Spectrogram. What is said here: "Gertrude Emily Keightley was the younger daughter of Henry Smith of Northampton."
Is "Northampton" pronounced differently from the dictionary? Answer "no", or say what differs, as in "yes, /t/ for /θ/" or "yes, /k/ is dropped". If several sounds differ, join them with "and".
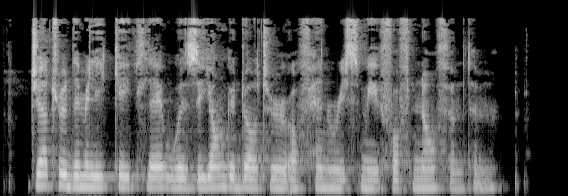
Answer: yes, /p/ is dropped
